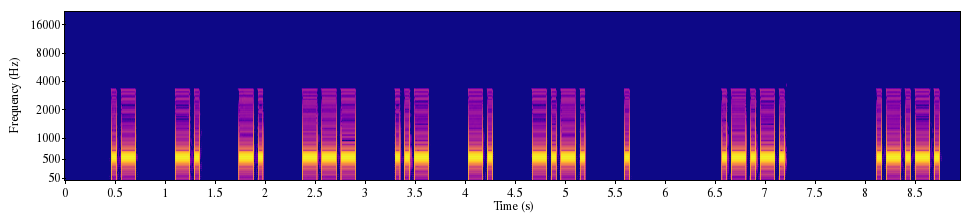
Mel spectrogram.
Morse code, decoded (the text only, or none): ANNOUNCE <AR> <AR>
